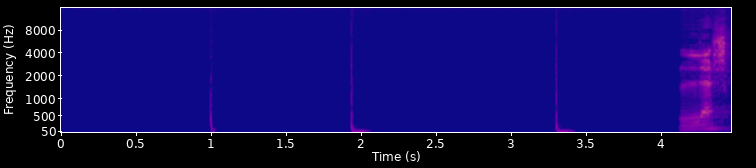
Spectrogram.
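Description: Short soft clicks sound as game menus open.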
